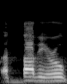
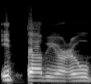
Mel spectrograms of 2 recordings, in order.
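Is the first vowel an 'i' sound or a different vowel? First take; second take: different vowel; i sound. First: The word starts with a vowel other than 'i'. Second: The word starts with a short 'i' vowel. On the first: The speaker calls it wrong. "بعض لوگ اتبعوا پڑھتے ہیں، وہ غلط ہے" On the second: The speaker calls it right. "الف کے نیچے زیر آتی ہے"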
